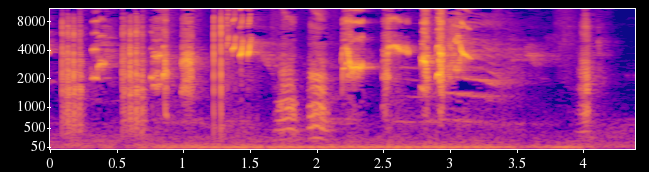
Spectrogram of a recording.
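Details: Javan myna in the evening, a master song for young birds: scratchy squawks followed by thin, high whistled chirps and short slurred notes, fading to a single faint note at the close.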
